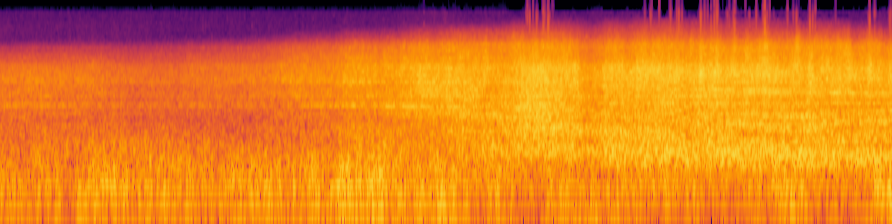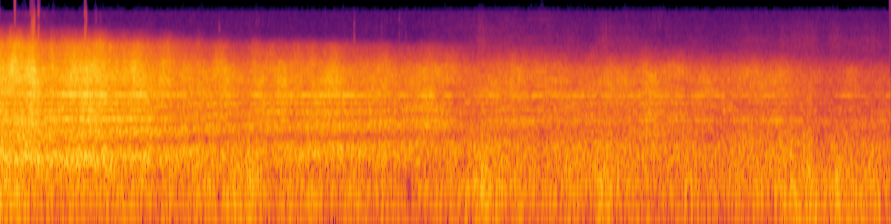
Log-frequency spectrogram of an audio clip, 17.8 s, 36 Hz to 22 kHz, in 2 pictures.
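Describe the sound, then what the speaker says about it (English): An Air Baltic Airbus A220-300, about a year old, rolls at Amsterdam Schiphol Airport with a loud, steady jet-engine roar and whine that swells in the middle and eases slightly toward the end. "Got the next airplane moving already, going to Riga, Air Baltic, flight 618, A220, 300."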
